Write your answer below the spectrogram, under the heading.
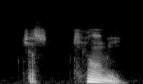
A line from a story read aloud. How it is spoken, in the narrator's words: Richard said in a weak voice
